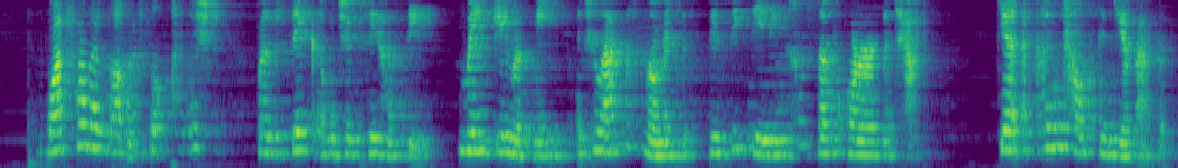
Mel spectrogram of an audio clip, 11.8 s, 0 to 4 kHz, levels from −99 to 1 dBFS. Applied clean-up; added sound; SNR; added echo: neural mask model DeepFilterNet 3.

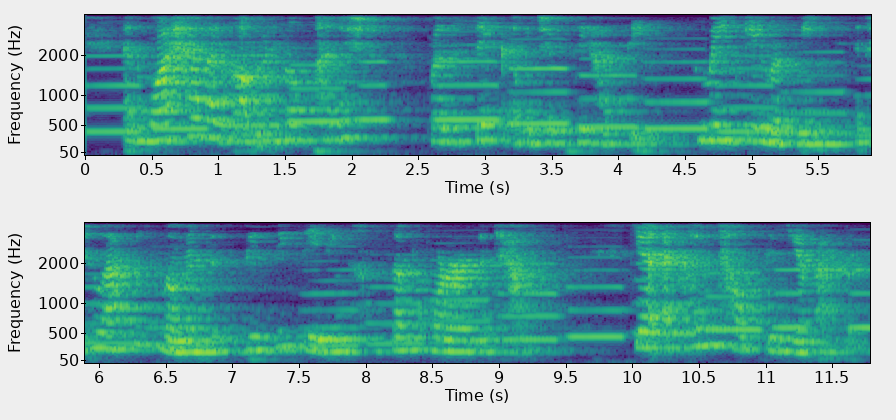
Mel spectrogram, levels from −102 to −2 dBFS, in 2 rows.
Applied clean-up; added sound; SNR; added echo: none; Wind instrument, woodwind instrument; 9 dB; reverberation time 0.9 s.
